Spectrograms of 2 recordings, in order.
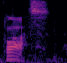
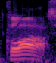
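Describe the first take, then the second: First: It is said in a northern English accent. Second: It is said in a southern English accent.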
